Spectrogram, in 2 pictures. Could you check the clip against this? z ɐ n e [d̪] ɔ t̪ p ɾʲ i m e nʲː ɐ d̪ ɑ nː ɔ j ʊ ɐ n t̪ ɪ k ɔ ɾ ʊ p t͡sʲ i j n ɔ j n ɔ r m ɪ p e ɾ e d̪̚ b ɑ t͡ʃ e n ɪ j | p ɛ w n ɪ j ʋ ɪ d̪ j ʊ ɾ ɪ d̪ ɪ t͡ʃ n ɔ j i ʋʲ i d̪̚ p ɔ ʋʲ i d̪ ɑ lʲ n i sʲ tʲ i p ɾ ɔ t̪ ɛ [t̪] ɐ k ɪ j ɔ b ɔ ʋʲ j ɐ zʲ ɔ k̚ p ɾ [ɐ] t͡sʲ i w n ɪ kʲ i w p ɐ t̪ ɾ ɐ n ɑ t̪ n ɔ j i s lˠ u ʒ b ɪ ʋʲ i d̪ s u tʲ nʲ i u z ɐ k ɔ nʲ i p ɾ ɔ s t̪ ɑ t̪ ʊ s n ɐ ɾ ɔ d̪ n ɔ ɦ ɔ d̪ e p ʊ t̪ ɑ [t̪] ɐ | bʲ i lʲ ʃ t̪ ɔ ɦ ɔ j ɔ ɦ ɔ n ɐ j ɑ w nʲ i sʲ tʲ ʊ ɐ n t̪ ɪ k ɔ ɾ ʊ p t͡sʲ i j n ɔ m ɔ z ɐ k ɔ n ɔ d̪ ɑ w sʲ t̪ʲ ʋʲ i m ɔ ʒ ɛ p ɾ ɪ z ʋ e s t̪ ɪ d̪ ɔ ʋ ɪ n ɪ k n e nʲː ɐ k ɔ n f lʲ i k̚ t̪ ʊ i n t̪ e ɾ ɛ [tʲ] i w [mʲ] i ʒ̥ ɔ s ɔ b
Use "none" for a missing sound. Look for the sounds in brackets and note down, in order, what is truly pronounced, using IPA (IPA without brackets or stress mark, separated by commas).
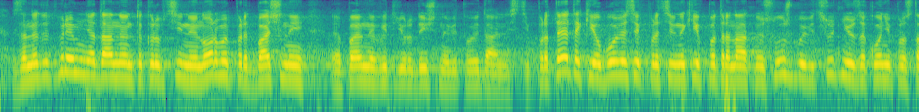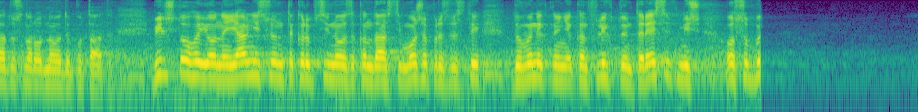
d̪, t̪, ɐ, t̪, sʲ, mʲ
